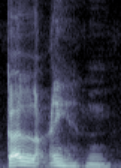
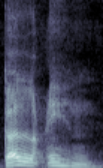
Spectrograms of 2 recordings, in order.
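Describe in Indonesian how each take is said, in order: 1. Kata ini berakhir dengan n mati. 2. Kata ini berakhir dengan n mati.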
